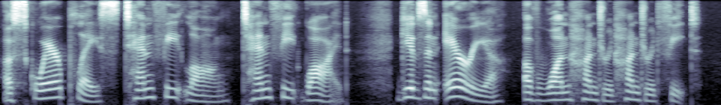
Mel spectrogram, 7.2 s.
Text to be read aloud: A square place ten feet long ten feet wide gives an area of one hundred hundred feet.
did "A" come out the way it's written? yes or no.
yes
